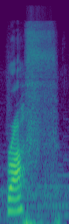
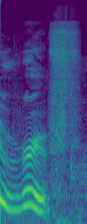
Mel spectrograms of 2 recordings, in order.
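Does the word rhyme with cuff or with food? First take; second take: cuff; food. First: The vowel is short, as in cuff. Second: The vowel is long, as in food. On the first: This is how some other people say it. "Like they pronounce it the rough. Like R U F F" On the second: This is the speaker's own way of saying it. "I say roof"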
